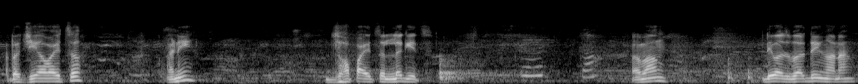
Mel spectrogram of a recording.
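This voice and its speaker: Very slow and pausing often, a woman with a very deep voice talks with her little children in a family vlog, fussing over them and switching between scolding and coaxing. The audio is dull and lo-fi, with loud noise from outdoors.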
